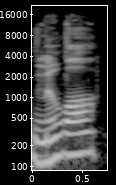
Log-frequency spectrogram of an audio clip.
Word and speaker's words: Millwall: Anyway, recently, there's this football fan from Millwall. Am I saying that correctly? Millwall? – Millwall, yeah.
